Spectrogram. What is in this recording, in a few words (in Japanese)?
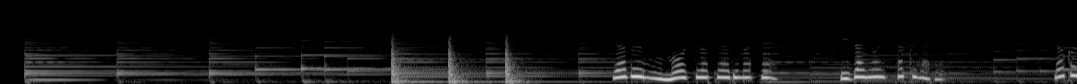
DOKIDOKI添い寝ボイス(Voice)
